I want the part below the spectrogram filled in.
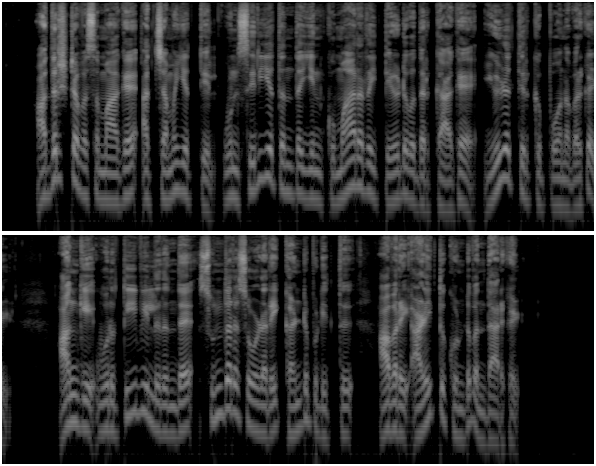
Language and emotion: Tamil, neutral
